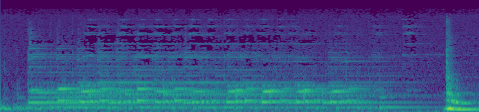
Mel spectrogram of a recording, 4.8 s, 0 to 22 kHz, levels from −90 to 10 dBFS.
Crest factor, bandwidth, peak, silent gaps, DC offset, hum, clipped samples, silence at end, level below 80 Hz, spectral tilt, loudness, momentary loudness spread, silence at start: 22 dB; 13.5 kHz; -4 dBFS; none; under 0.1%; none; under 0.1%; 0 s; -50 dBFS; -7.5 dB/octave; -25 LUFS; 12 LU; 0 s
